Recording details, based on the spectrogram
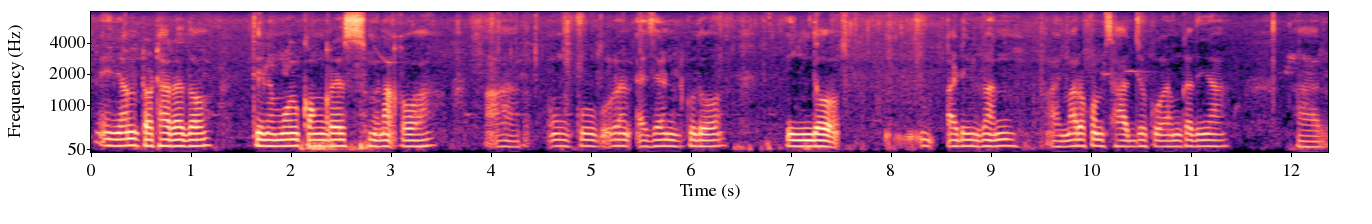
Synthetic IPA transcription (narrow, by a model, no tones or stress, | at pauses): ɛɲaŋʈɔʈʰaɾɛd̪ɔ | t̪inɔmulkɔŋɡɾɛsmana̰ʔkawa | aɾuŋkuɾɛnɛd͡ʒɛɳʈkɔd̪ɔ | iɲd̪ɔ | aɖikana̰ɲmaɾɔkɔmsaɦad͡ʒukuɛmkad̪iɲaː | ɾ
